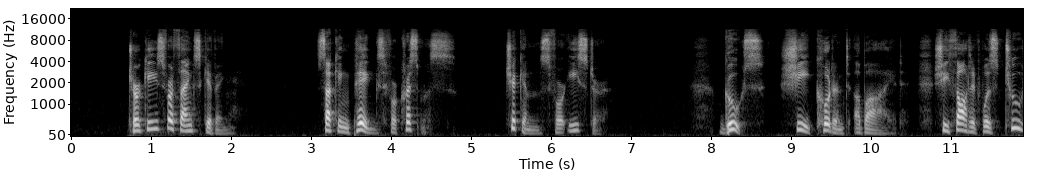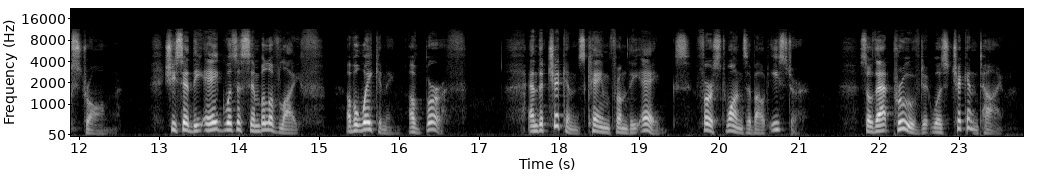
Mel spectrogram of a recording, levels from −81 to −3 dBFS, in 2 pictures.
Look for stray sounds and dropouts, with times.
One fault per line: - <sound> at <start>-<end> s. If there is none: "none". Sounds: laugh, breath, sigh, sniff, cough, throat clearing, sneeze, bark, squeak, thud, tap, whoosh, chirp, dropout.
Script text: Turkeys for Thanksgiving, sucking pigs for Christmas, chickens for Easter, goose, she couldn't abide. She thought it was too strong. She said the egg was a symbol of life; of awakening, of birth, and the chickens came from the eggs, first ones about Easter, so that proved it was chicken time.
none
